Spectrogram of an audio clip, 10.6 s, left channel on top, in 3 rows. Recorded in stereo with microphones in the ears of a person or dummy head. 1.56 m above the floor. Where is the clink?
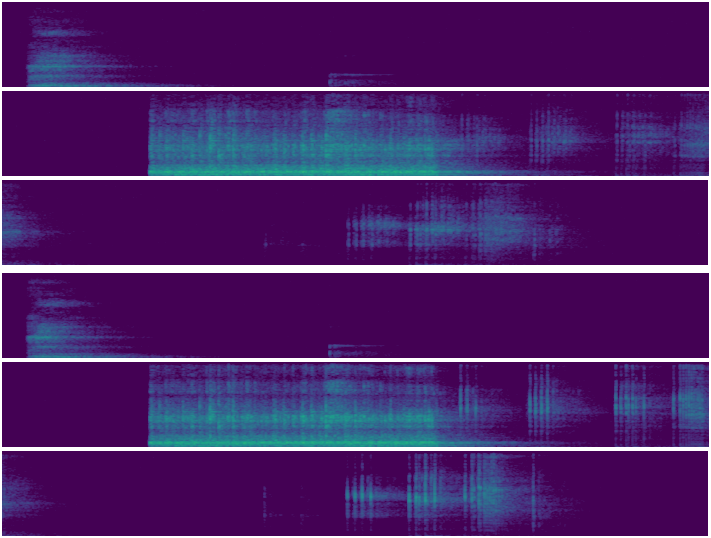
70° right (ahead or behind), 6 m.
